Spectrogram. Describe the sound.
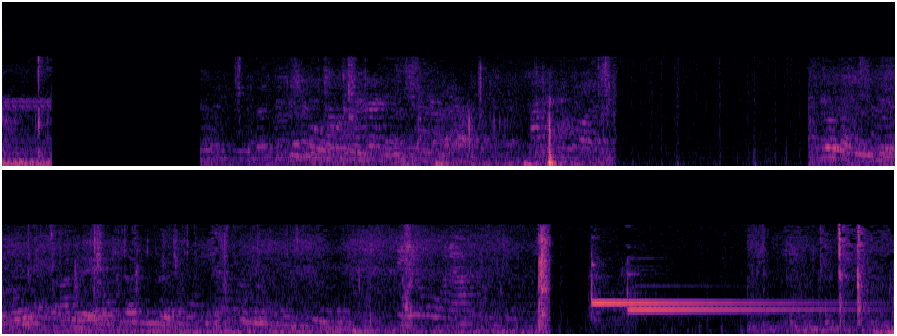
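A doorbell rings as the postman arrives at the door, one clear tonal chime near the end after a stretch of voices talking.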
